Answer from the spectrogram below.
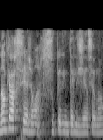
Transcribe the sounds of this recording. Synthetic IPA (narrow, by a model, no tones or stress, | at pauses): nɐ̃w̃kɪɛlɐseʒɐũmɐsupeɾĩnt̪eliʒẽsjɐnõ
